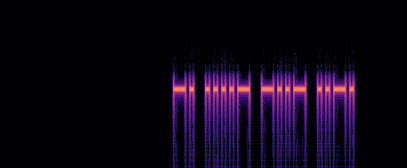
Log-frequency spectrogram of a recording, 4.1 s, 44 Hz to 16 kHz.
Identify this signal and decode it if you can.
Morse code, heard as a keyed tone, about 29 wpm, 700 Hz. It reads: N4XF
